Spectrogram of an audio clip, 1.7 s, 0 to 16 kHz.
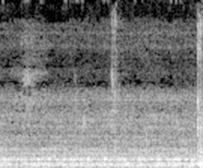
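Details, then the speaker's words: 1984 IBM 5160 XT, about 40 years old, at a floppy seek/hard drive check: steady low rumble with faint hum from the 120-volt power supply fan's worn bearings; otherwise sounds healthy. "at this point it sounds healthy the rumbling you hear is a power supply fan"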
